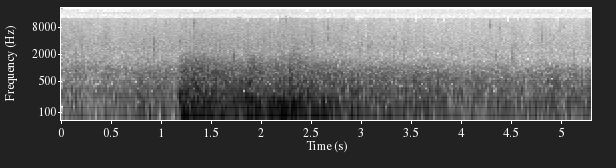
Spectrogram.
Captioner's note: thunder rumbling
